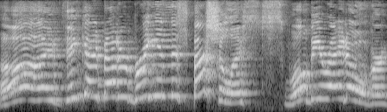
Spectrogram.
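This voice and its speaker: Mumbling in a put-on character voice, the speaker talks at an extremely high pitch and a moderate pace. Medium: read story. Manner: mumbling, hesitant.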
